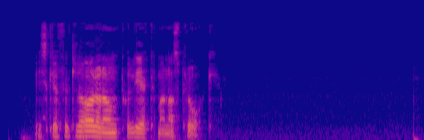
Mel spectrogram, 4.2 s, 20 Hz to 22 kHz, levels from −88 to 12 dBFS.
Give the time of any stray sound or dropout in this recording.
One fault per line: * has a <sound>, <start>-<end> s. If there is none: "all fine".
all fine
